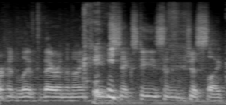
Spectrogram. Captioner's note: Ryan chuckling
